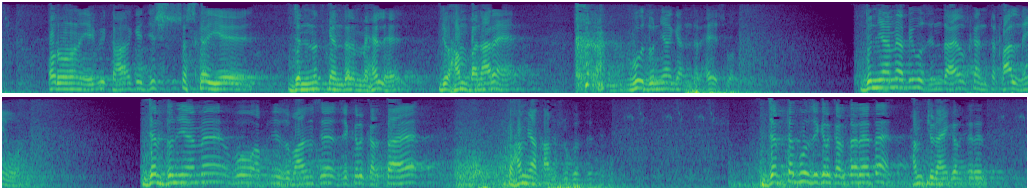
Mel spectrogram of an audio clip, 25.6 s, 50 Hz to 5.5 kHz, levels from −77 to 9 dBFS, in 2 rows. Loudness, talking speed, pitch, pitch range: -14 LUFS, 160 wpm, 180 Hz, 160-205 Hz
